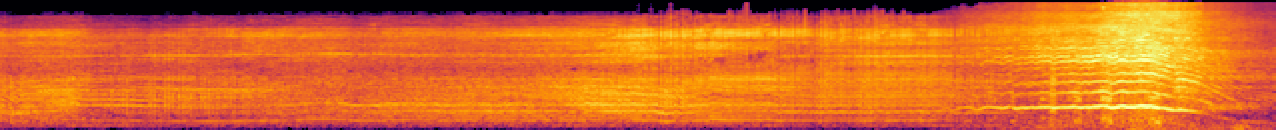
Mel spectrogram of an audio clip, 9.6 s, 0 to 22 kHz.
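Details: Nitro RC engine on tank 4 of break-in, running rich/lean with a high buzzing pitch that wavers and climbs sharply: surging at high revs. Owner suspects a slipping clutch, poor fuel, fuel delivery, a bad glow plug or an air leak; sealing not planned.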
